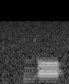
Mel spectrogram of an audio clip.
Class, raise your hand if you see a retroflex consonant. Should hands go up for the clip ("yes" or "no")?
no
